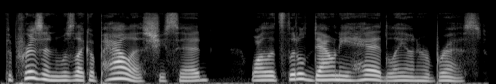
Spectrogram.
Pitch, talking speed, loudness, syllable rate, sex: 195 Hz, 205 wpm, -18 LUFS, 5.3 syllables/s, female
